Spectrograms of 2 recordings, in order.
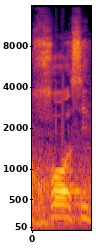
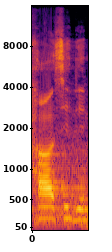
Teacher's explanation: باریک والا ہا ہے، اس کو گلے کے شروع سے ادا کریں گے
